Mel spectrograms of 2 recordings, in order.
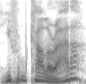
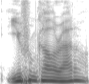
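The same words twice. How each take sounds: First: High-pitched mock Australian accent; botched New Yorker that comes out Australian; accidental Australian accent. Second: Loud, high mock New Yorker; second try at a New York accent. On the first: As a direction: question in a put-on Australian accent. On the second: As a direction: challenge them like a New Yorker. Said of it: "if I go to New York".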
